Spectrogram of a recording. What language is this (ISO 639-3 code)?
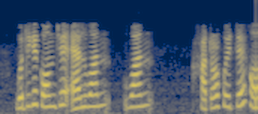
asm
